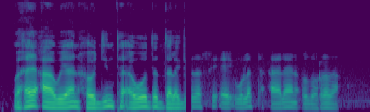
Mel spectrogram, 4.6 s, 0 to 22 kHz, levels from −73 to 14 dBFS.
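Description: At 2.33 s the speech drops out for about 80 ms. When it returns, it sounds dull and boxy. Nothing comes through above 3.8 kHz, so the crisp consonant detail is gone. The level falls by a few decibels. A new background noise sits roughly 30 dB below the speech. This lasts to the end of the clip. The likely cause is an input switched to a poorer device mid-recording, with a narrower band and its own noise floor.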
